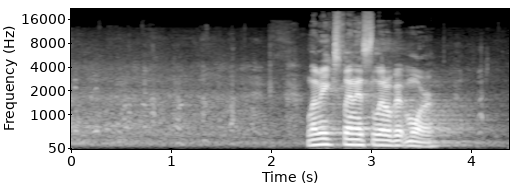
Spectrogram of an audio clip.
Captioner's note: laughter�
